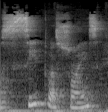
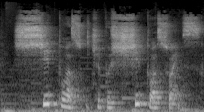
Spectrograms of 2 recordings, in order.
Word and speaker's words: situações: Você falou do S inicial, mas olha só a pronúncia que você fez de situações. Eu falo situações e você disse situações.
